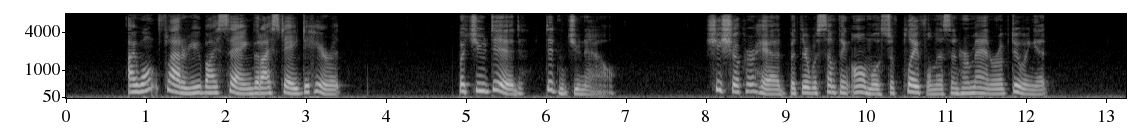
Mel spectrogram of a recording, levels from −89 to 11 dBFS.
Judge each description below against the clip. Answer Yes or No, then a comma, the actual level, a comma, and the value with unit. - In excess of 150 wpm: Yes, average, 160 wpm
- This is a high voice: Yes, high, 195 Hz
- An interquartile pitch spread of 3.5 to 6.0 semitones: Yes, average, 5.1 semitones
